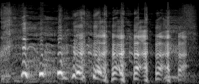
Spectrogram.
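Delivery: high, loud burst of laughter. Real, not acted. Laughing after own punchline.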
